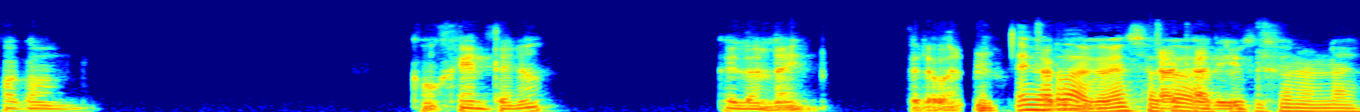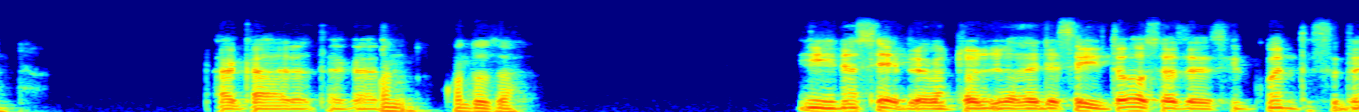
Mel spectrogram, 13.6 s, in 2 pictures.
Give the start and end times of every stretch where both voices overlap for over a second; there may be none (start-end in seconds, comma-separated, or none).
5.0-6.3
